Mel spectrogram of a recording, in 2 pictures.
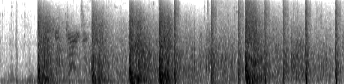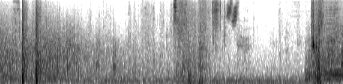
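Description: Gunfire in the video game Apex Legends comes as a loud run of sharp shots in quick succession over several seconds, then trails off into softer game noise before a final swell.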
